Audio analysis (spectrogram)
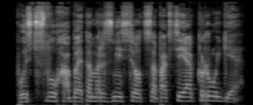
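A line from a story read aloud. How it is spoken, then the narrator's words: Roaring through dented tube. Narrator (Russian): проревел главарь через помятую трубку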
